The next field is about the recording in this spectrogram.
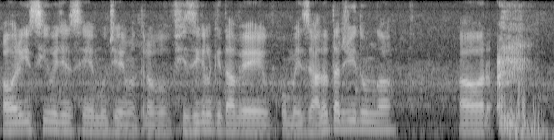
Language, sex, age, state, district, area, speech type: Urdu, male, 18-30, Uttar Pradesh, Siddharthnagar, rural, spontaneous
